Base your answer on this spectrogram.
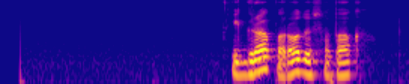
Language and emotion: Russian, neutral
